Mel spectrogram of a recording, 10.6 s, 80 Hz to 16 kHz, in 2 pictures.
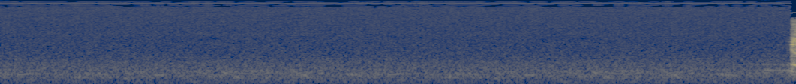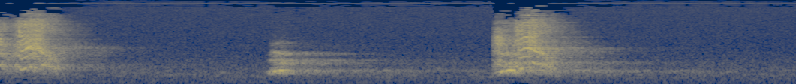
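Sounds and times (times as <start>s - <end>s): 
quiet background hiss: 0.0s - 10.5s
owl giving a short tonal nasal call: 5.2s - 6.1s, 8.6s - 9.5s
owl giving harsh hissing screeches: 5.3s - 6.0s, 8.6s - 9.4s.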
